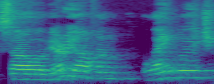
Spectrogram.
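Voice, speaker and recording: A man with a Russian accent, dark and mellow in tone, at a very slow pace with fairly even intonation. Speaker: interpreter and arms control expert, roundtable guest. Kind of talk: conference presentation.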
